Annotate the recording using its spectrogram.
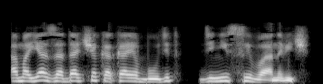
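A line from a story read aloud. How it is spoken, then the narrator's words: Impassive question. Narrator (Russian): Бесстрастным тоном задал вопрос Платов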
